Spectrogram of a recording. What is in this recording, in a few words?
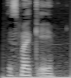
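name, Egyptian Arabic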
